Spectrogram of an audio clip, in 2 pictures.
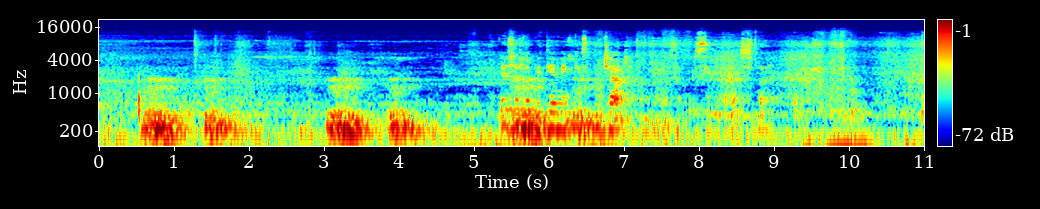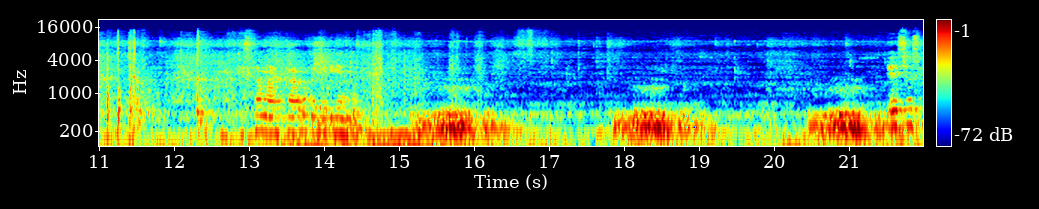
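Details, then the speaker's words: Lung auscultation teaching recording: soft, low rustling breath sounds rising and falling about 24 times a minute, described as murmullo vesicular, not audible everywhere; normal vesicular breath sounds. "Eso es un murmullo vesicular, ¿no? Acá no se puede escuchar en todo lado porque es un poquito difícil, ¿ve?"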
